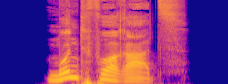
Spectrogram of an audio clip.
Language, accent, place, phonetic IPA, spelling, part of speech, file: German, Germany, Berlin, [ˈmʊntˌfoːɐ̯ʁaːt͡s], Mundvorrats, noun, De-Mundvorrats.ogg
- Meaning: genitive of Mundvorrat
